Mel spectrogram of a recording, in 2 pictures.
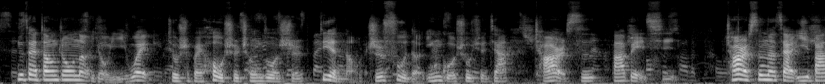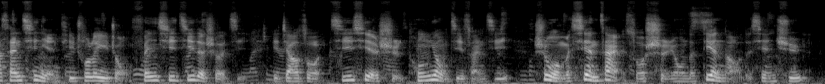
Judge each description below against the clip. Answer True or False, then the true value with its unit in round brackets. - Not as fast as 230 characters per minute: False (270 characters per minute)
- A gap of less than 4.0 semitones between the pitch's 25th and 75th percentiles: False (5.3 semitones)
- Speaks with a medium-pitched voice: True (175 Hz)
